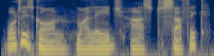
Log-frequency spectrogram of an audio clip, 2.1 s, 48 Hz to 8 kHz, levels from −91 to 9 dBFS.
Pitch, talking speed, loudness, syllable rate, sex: 105 Hz, 195 wpm, -21 LUFS, 5.1 syllables/s, male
